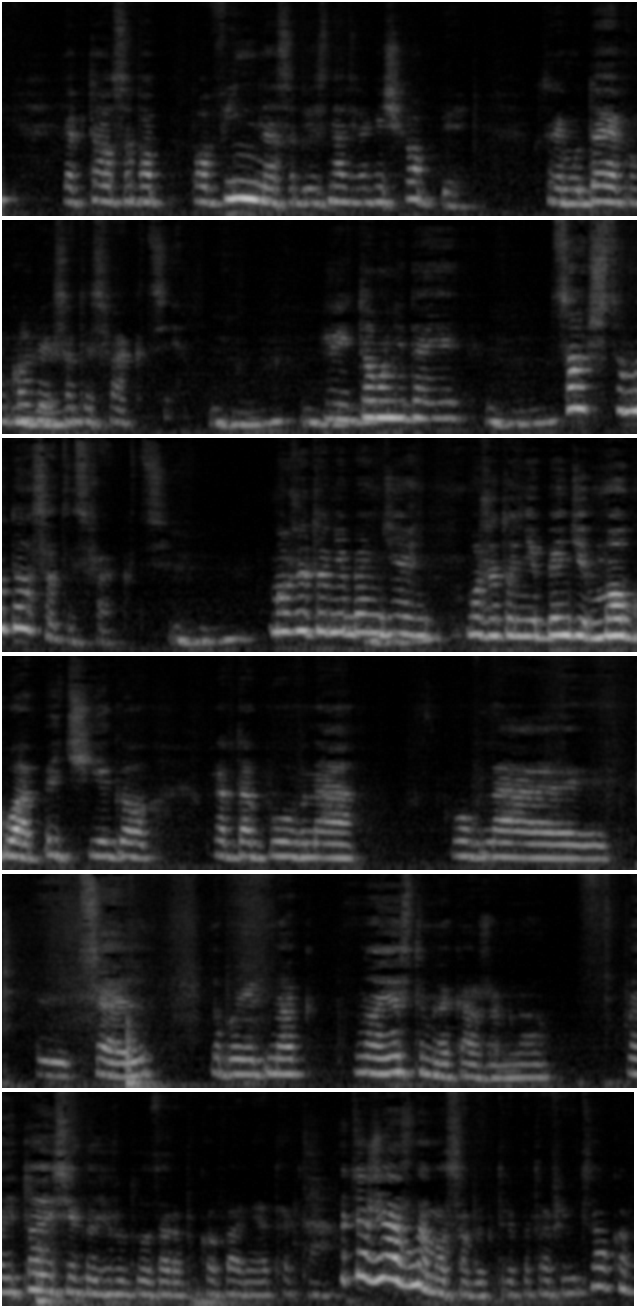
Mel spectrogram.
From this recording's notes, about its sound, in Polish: Za gorszy dźwięk spowodowany błędami technicznymi bardzo przepraszamy.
